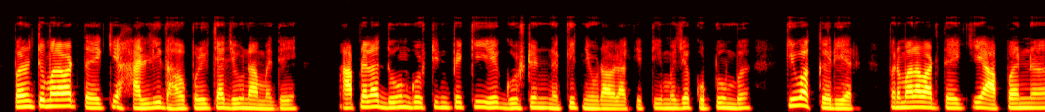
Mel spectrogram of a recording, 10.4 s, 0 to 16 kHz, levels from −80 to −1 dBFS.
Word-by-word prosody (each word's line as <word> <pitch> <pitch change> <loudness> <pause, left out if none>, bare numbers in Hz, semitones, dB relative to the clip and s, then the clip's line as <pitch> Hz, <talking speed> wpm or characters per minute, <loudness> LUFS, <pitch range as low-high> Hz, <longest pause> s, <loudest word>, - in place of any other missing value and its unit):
परंतु 190 +2 +3
मला 205 +1 +6
वाटत 210 -4 +3
आहे, 150 -1 +2
की 180 - -2 0.2
हल्ली 145 +4 +2
धावपळीच्या 140 +2 0
जीवनामध्ये, 135 -3 -1 0.5
आपल्याला 175 +6 +3
2 170 +2 0
गोष्टींपैकी 165 +1 -4
1 165 - -1
गोष्ट 145 +1 -3
नक्कीच 150 0 -3
निवडावी 130 -2 +1
लागते 120 +1 -4
ती 145 - -5
म्हणजे 140 +2 -1
कुटुंब 145 +2 -2 0.5
किंवा 225 +1 +4
करियर. 135 -4 0 0.4
पण 165 -1 -1
मला 175 +1 +6
वाटत 160 -3 +3
आहे 150 -1 +1
की 165 0 -1
आपण 150 +3 +2
अ, 155 0 -1
150 Hz, 160 wpm, -19 LUFS, 140-165 Hz, 0.5 s, मला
